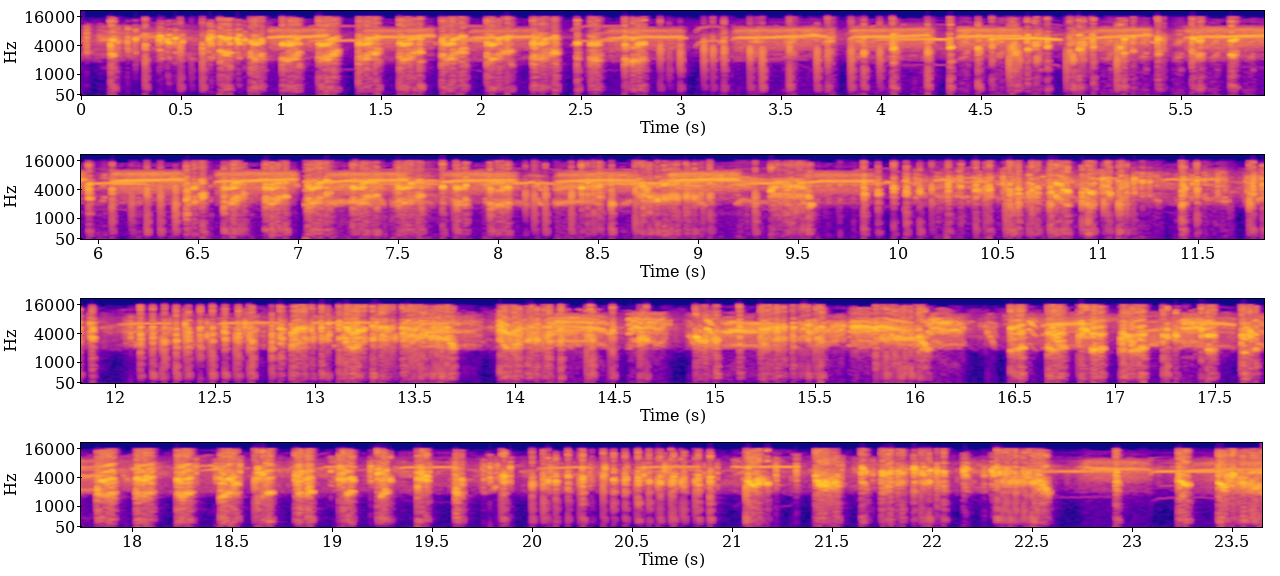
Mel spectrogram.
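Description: Recorded swiftlet (walet) lure sound for a swiftlet house, the 'tarik' calling sound mixed with the 'inap' roosting sound: dense, rapid clicking under a steady run of high, repeated twittering chirps.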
